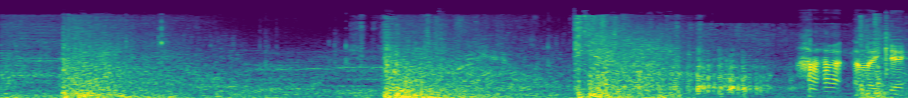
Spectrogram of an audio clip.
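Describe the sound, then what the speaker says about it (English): Shotgun blasts in the video game Fortnite, three heavy booming shots spaced a second or two apart, each loud with a rumbling tail, mixed with game noise and some voice. "They just keep dropping me shotgun shells and I keep using them."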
